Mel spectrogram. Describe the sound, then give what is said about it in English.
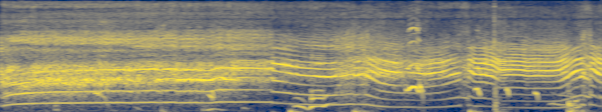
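A loud, steady chainsaw buzz runs throughout, its whiny engine pitch dipping and rising in a few short revs, continuous with no voices over it. “Put that chainsaw on.”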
